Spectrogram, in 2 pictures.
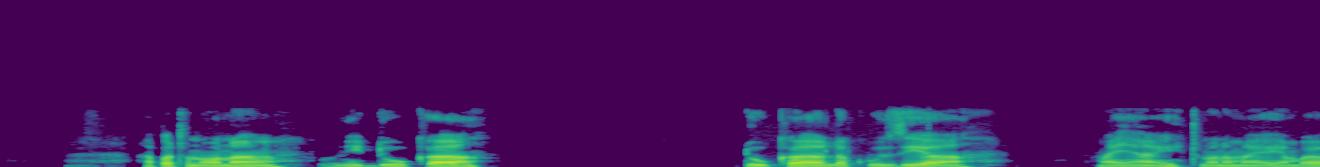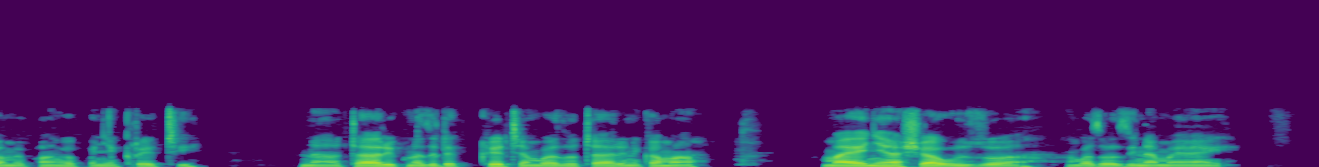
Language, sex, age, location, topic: Swahili, female, 25-35, Kisii, finance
